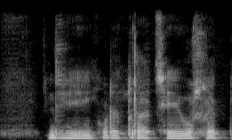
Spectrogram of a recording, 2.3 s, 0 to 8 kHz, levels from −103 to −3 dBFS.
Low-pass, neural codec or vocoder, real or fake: 7.2 kHz; codec, 44.1 kHz, 3.4 kbps, Pupu-Codec; fake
